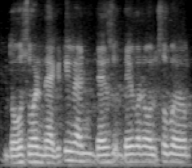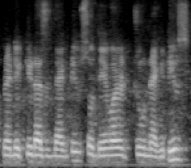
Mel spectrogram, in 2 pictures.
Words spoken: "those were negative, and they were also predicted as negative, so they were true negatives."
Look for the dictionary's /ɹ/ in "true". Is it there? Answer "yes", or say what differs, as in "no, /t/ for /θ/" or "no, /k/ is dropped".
no, /ɹ/ is dropped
